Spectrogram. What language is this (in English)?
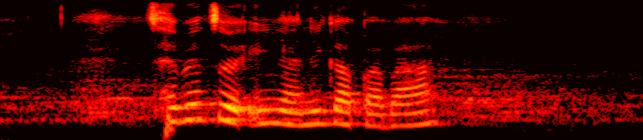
Southern Sotho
